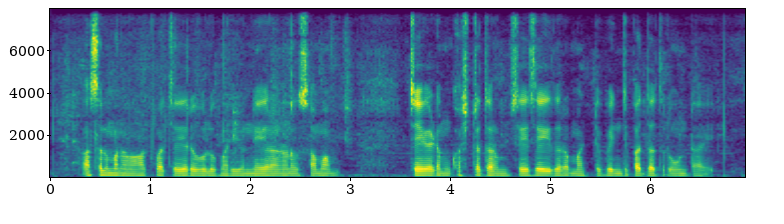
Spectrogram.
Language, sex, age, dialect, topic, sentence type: Telugu, male, 18-24, Telangana, agriculture, statement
